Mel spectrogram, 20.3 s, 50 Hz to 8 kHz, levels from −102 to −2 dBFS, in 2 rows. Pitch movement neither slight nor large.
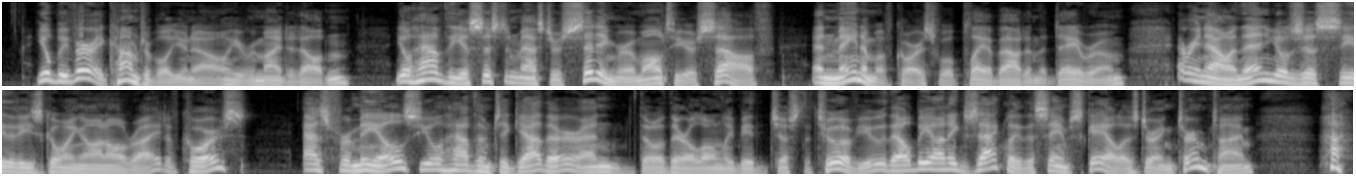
No: wide, 8.4 semitones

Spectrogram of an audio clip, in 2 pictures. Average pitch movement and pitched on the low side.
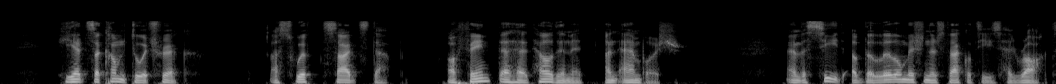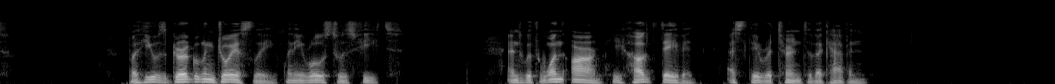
Yes: average, 4.5 semitones; very low, 95 Hz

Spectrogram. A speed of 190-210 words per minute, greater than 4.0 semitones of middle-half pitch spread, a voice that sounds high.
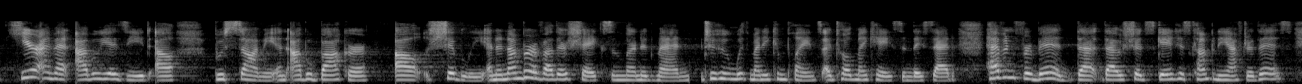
No: average, 200 wpm; average, 3.6 semitones; high, 220 Hz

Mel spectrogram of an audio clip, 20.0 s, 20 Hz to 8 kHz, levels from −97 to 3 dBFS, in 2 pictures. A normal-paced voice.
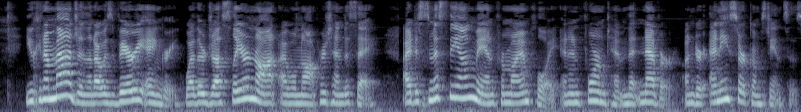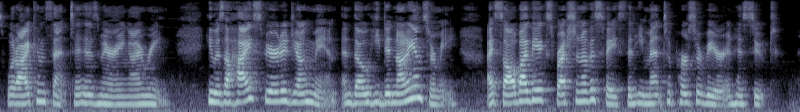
No: fast, 215 wpm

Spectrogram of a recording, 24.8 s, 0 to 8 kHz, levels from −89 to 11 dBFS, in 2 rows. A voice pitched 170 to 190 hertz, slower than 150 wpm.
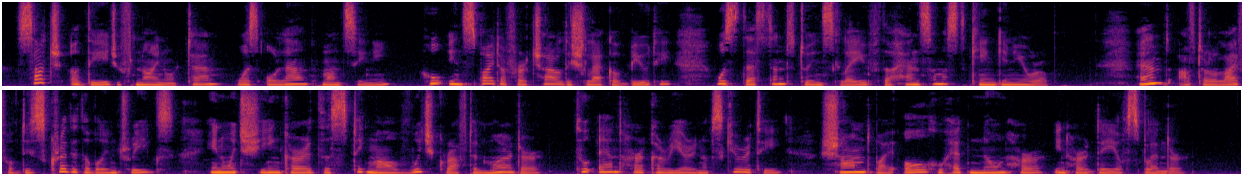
No: medium, 185 Hz; average, 155 wpm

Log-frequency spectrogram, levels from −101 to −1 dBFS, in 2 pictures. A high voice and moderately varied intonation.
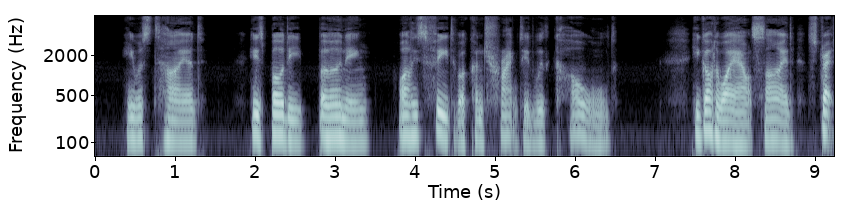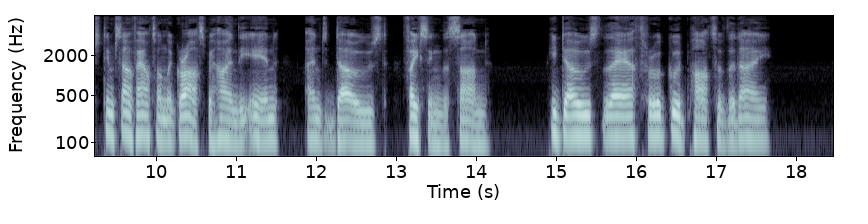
No: low, 115 Hz; average, 3.3 semitones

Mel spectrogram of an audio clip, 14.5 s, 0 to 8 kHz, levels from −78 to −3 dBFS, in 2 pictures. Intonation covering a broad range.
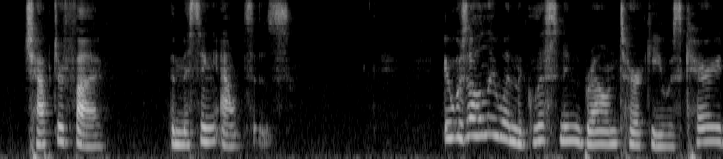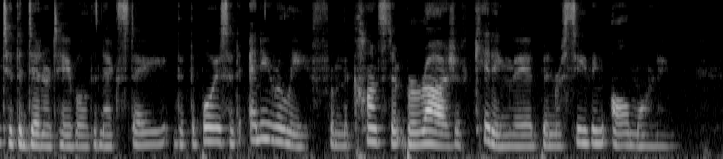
No: average, 4.5 semitones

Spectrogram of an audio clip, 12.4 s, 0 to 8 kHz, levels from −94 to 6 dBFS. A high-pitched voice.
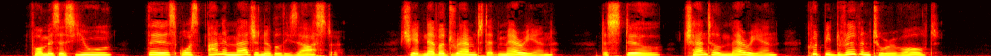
Yes: high, 230 Hz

